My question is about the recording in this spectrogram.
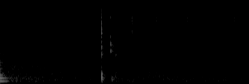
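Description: A few faint computer mouse clicks against near silence: one sharper click about a second in, then three or four softer ones over the next second.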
